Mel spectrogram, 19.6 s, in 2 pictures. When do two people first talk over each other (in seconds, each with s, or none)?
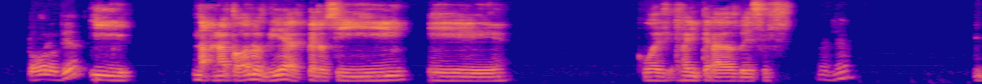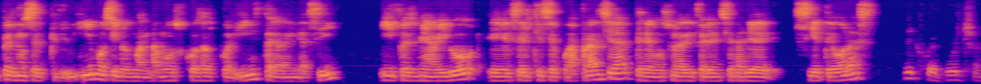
none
